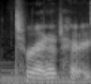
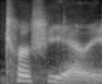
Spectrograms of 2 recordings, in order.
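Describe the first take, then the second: First: It sounds like 'hereditary' with a T sound. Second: It is said as 'tershary' with a sh sound. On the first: The speaker calls it wrong. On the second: The speaker calls it right.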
